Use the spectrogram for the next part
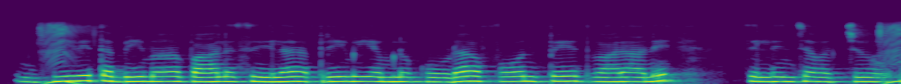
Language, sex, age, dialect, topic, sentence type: Telugu, female, 36-40, Southern, banking, statement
